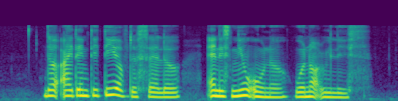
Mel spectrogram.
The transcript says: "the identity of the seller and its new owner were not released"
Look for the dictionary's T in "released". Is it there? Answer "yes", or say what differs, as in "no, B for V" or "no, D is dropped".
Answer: no, T is dropped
